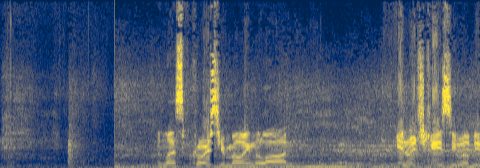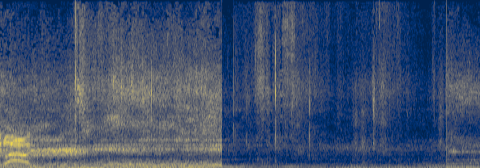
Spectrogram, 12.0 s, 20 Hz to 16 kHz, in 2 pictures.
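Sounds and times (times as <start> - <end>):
lawn mower engine running: 1.4 - 9.4.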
